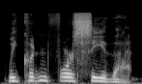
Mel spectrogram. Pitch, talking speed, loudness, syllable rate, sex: 145 Hz, 170 wpm, -17 LUFS, 4.7 syllables/s, male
